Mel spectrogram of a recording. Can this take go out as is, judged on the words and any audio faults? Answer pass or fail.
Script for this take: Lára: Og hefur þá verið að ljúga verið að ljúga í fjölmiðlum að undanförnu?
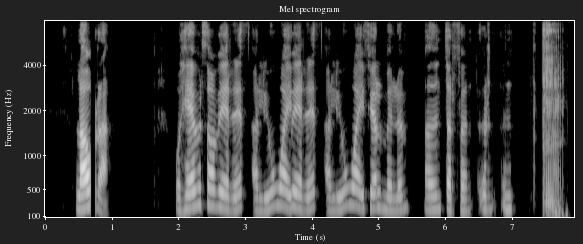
fail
